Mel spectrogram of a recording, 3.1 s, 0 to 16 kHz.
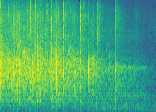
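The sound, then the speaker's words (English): An audience applauds its leaders after hearing that 43 families pledged 642,000 rand, a steady round of dense overlapping hand claps with a few sharper individual claps standing out, gradually fading toward the end. “Come on, give your leaders a big round of applause.”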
